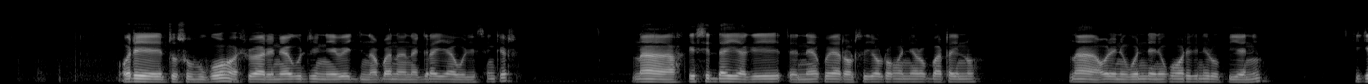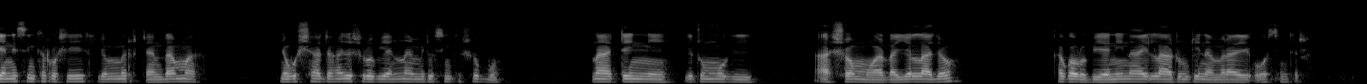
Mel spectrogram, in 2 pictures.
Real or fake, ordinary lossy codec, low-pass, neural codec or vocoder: real; none; none; none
